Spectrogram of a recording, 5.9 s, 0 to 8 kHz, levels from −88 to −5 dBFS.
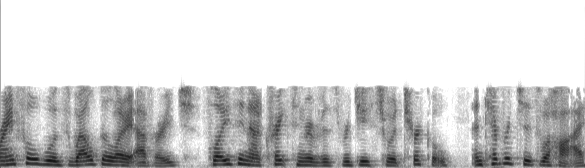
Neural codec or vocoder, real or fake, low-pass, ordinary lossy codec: none; real; 7.2 kHz; AAC, 16 kbps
